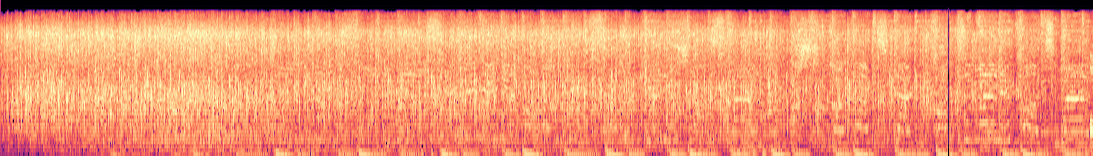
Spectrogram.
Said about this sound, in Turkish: Bu alkışlar size gelsin sevgili dinleyenlerim.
